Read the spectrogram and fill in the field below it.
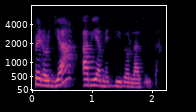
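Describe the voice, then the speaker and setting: A woman's voice: fairly low pitch, a little fast. A woman teaching a Bible study, explaining patiently and asking the group questions.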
